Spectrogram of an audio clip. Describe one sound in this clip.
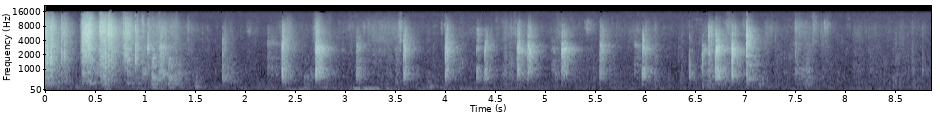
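Footsteps tap across a wooden stage.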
